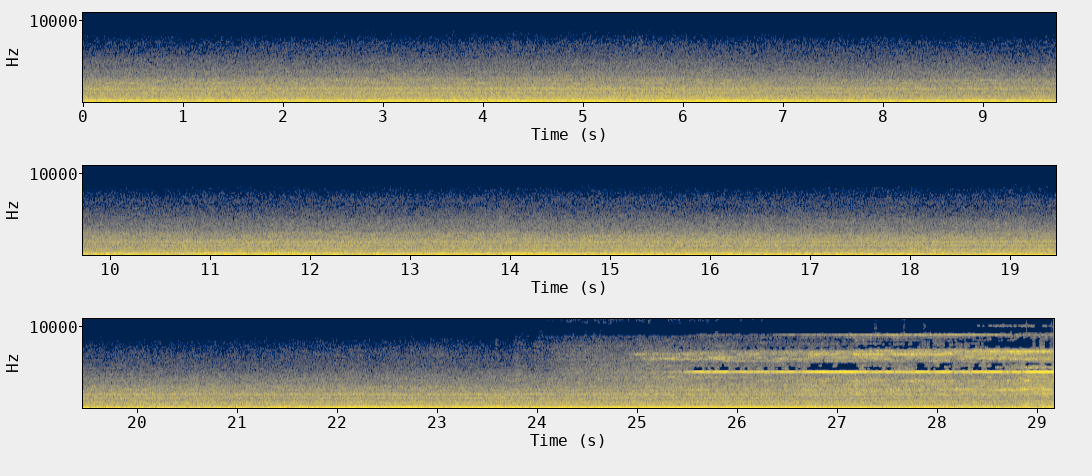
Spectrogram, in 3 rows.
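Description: Diesel locomotives of an engineering train running as they shunt slowly along the tracks: a continuous low rumble with a steady engine drone. About 25 seconds in, a high, steady squeal of wheels on rail joins in as the wagons roll past.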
